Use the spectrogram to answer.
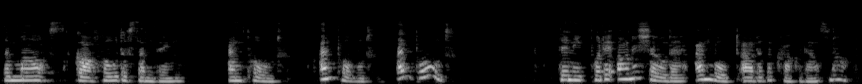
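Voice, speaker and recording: Woman, children's story narration, very lively intonation, husky tone, lowish pitch, slightly muffled recording. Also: normal speed. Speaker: teacher reading a storybook aloud.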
